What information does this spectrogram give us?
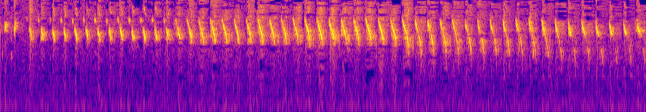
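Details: Canary song meant to lure other canaries into singing: one rapid rolling trill of evenly spaced high notes, about three per quarter second, slowly descending in pitch.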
